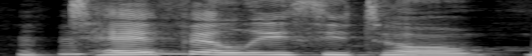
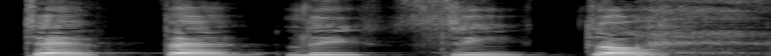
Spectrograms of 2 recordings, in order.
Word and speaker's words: Te Felicito: Te Felicito by Shakira. – I'm sorry, you said that wrong. It's Te Felicito by Shakira and Raúl Alejandro.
